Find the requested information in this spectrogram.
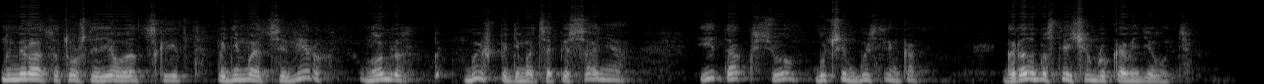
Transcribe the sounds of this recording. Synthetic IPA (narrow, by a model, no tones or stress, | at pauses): nəmʲɪɾat̪sət̪oʂt̪odʲelˠəɪt̪ɛt̪ət̪skɾʲipt̪pədʲnʲɪmajɪt̪səvʲːe̞rx | no̞mʲɪrbɨʂpədʲnʲɪmajɪt̪səɐpʲɪsanʲɪjə | it̪akfsʲobut͡ɕɪmʲbɨst̪ɾʲɪŋʲkə | ɡɐɾazd̪əbɨst̪ɾejət͡ɕemrʊkamʲɪdʲe̞lˠətʲ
